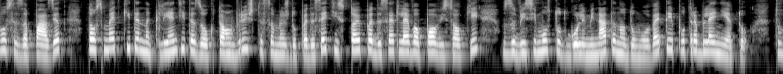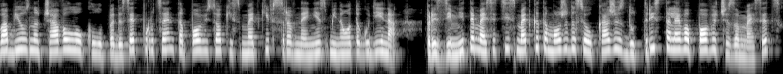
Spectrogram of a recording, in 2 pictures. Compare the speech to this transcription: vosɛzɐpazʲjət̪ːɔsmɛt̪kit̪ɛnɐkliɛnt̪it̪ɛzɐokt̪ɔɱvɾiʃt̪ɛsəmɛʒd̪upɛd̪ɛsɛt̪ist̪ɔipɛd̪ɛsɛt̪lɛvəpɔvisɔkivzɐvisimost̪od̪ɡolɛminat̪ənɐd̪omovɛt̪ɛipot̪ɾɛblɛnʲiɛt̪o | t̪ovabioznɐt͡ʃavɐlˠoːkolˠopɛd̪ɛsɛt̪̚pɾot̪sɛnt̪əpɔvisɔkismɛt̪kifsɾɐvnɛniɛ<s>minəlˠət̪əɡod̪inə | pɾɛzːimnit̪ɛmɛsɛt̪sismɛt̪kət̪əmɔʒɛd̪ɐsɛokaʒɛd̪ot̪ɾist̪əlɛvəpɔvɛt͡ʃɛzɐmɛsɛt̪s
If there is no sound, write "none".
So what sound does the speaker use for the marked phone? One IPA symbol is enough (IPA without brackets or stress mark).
s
